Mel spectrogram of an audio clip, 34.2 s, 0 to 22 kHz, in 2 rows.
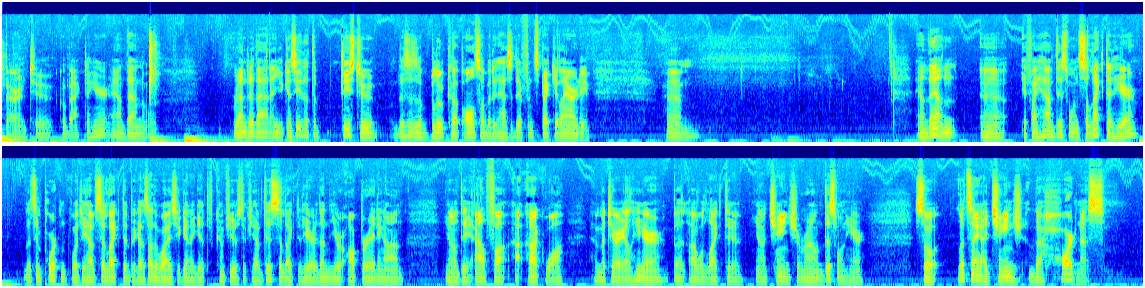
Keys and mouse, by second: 0.0 ctrl+Up, 2.6 F12.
